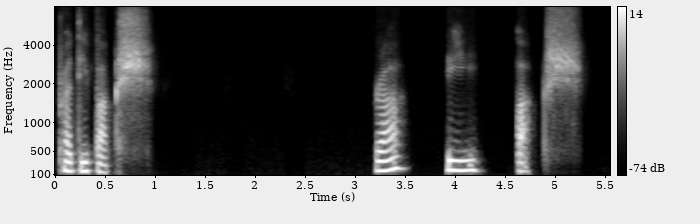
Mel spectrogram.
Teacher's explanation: The a at the end of the word in English is actually a schwa sound and should not be pronounced. So we want to avoid saying pratipaksha or pratipaksha.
